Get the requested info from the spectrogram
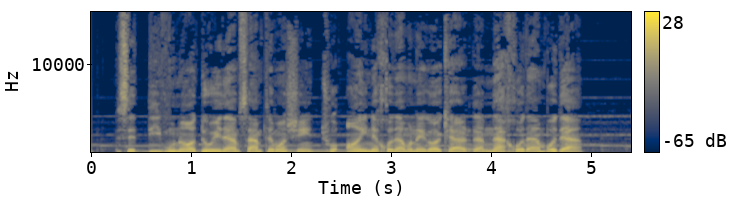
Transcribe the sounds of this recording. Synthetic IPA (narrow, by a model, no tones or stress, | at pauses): mesed̪iːvuːnɒːd̪oid̪æmsæmt̪ʰe̞mɒːʃint̪ʰuʔɒːjnexo̞d̪æmone̞ɡɒːhcʰæɾd̪æmnæχo̞d̪æmbuːd̪æm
